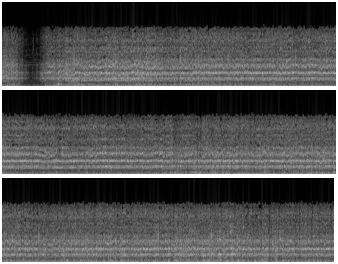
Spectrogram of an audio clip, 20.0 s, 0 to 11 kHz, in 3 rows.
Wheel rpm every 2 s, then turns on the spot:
110, 200, 230, 230, 230, 230, 230, 230, 230, 230.
none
